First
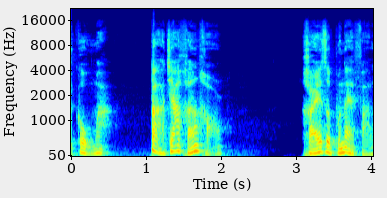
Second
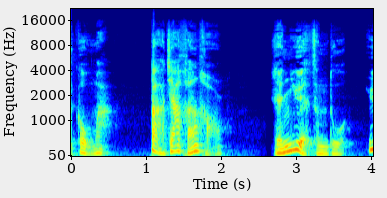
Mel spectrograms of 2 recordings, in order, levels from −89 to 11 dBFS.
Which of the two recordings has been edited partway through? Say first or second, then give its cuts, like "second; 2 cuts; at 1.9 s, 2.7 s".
second; 1 cut; at 2.6 s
